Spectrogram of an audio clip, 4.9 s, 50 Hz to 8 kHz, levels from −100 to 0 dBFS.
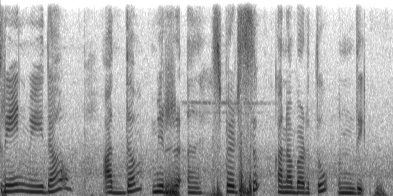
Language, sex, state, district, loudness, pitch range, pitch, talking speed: Telugu, female, Telangana, Hyderabad, -16 LUFS, 205-250 Hz, 235 Hz, 95 wpm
